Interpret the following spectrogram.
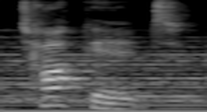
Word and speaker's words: talked: you talked they talked notice how talked is not pronounced talk it regular verbs in the past simple tense are pronounced with it or a D sound at the end talked liked walked also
